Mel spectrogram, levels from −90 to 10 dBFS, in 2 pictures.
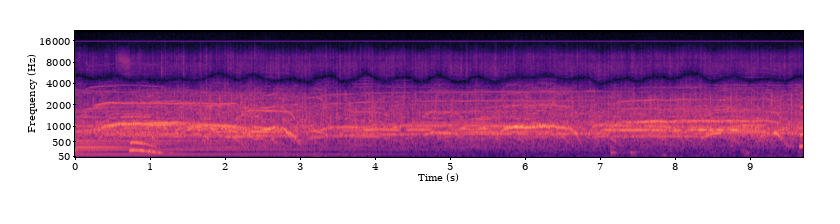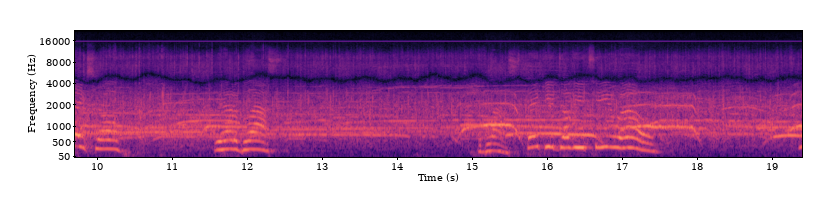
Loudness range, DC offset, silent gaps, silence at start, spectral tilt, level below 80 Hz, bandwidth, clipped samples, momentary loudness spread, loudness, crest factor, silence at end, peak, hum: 4 LU; under 0.1%; none; 0 s; -3.5 dB/octave; -62 dBFS; over 20 kHz; under 0.1%; 9 LU; -19 LUFS; 14 dB; 0 s; -4 dBFS; none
